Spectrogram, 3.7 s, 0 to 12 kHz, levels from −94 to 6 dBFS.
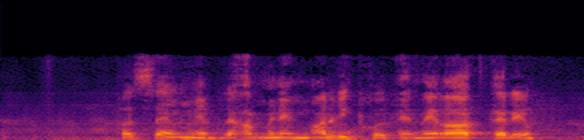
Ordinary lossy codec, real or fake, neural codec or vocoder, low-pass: MP3, 64 kbps; fake; codec, 16 kHz, 1 kbps, FunCodec, trained on LibriTTS, 50 frames a second; 7.2 kHz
